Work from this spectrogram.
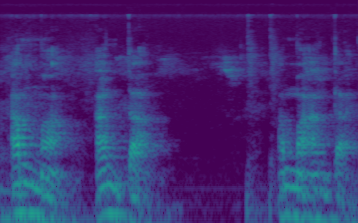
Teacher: نون کو میم میں تبدیل کیا اور میم میم میں ادغام کیا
